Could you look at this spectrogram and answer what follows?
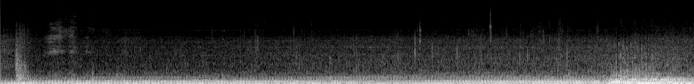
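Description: Ford Mustang engine rumbling loudly with a steady low roar throughout, swelling louder near the end as it revs, no talking over it.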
